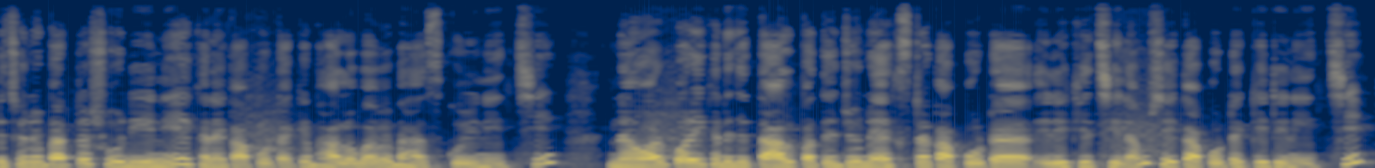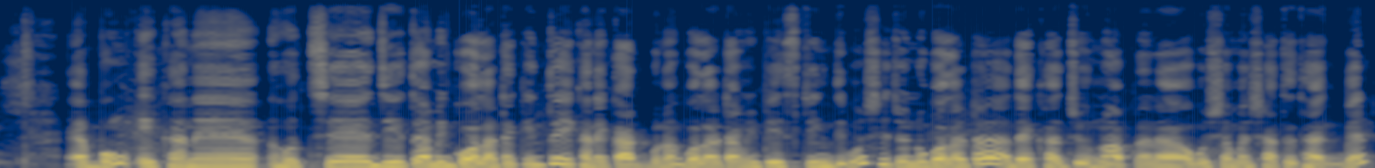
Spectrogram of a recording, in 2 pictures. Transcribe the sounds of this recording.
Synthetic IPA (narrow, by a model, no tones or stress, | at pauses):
et͡ɕʰonepaʈːaʃoɾienijeekʰanekapoɾʈakebʱalobʱabebʱaskoɾenit͡ɕʰi | naoaɾpɔɾekʰaned͡ʑet̪alpat̪eɾd͡ʑonːoɛksʈɾakapoʈaɾekʰet͡ɕʰilamʃejkapoʈakeʈinit͡ɕʰi | ḛboŋekʰaneɦotːɕʰed͡ʑeɦet̪uamiɡɔlaʈakint̪uekʰanekaʈ̚bonaɡɔlaʈaamipesʈiŋd̪iboʃed͡ʑonːoɡɔlaʈad̪ɛkʰaɾd͡ʑonːoapnaɾaɔ̰boʃːojamaɾʃat̪ʰet̪ʰak̚ben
